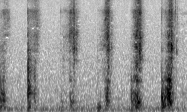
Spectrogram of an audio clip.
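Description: Ink pad swiped against the edges of a cardstock piece: about five faint, short scrapes, roughly two a second.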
